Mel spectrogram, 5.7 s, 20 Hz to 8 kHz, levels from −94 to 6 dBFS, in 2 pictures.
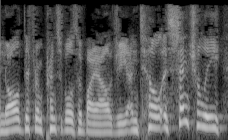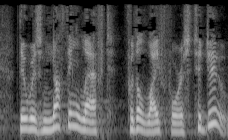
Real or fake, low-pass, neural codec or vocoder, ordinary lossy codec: real; 7.2 kHz; none; MP3, 32 kbps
